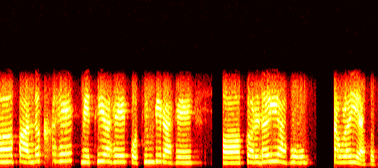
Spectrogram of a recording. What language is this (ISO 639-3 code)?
mar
